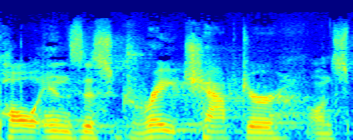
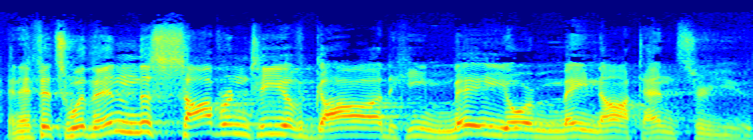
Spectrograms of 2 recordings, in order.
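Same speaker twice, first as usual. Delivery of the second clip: mock God voice. Preacher jokingly misquoting the verse on asking, mock God voice. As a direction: draw it out solemnly as a hammed-up God. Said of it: "That's my God voice, by the way".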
